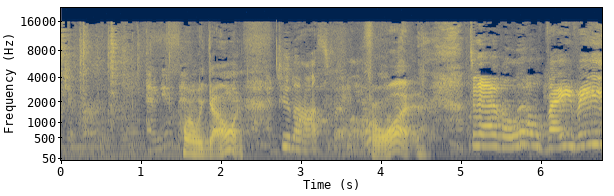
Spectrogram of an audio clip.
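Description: A young woman laughs and talks cheerfully close by.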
